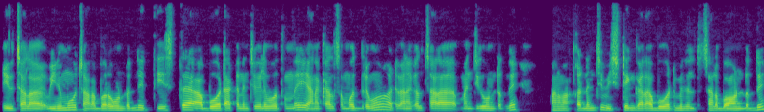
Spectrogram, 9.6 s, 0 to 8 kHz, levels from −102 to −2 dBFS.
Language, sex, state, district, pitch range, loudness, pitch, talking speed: Telugu, male, Andhra Pradesh, Srikakulam, 135-145 Hz, -18 LUFS, 140 Hz, 175 wpm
